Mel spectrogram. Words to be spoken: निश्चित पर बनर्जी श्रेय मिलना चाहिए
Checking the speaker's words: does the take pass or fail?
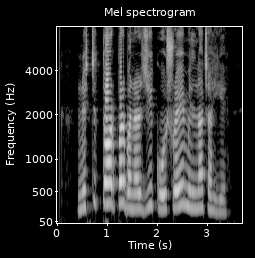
fail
